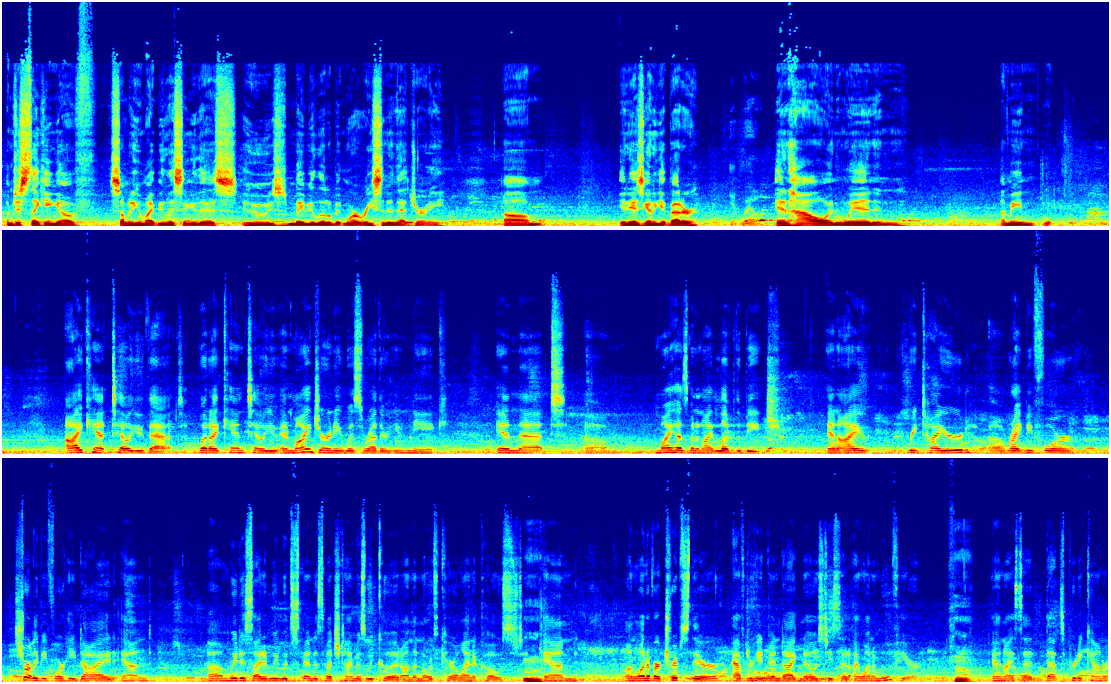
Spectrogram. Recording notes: LIVE from CPE 2022!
